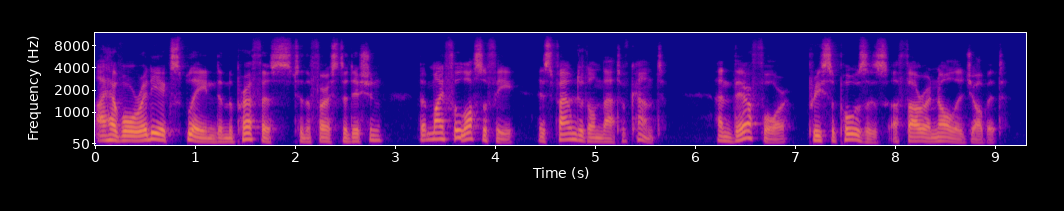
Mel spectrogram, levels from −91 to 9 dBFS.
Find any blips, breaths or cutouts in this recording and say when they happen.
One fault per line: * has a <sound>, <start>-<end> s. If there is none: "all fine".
all fine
